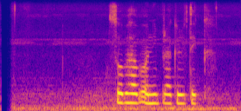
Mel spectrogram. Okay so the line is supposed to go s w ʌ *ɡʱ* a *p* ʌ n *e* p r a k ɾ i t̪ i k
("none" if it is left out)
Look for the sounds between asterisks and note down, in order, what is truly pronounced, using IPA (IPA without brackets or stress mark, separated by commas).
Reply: bʱ, b, i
